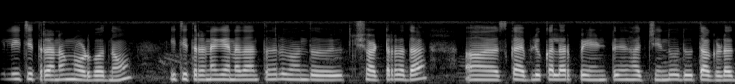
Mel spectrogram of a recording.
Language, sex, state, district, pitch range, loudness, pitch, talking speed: Kannada, female, Karnataka, Bidar, 215-225 Hz, -17 LUFS, 220 Hz, 155 wpm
